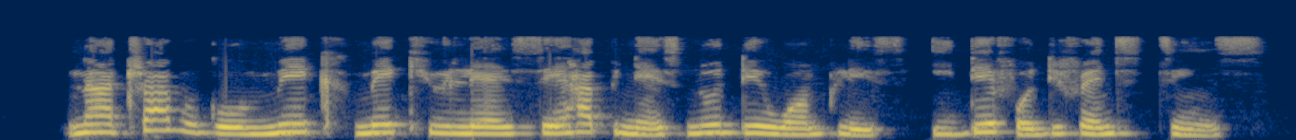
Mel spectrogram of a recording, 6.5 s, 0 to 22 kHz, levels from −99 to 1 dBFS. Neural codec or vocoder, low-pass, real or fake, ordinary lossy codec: none; 7.2 kHz; real; none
